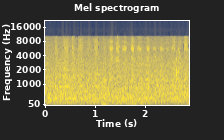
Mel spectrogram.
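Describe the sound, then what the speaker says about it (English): Pencil strokes sketching a dog drawing on paper, a faint, steady scratchy rasp with soft rhythmic sweeps, continuing alone close to the microphone. "with darker pencil strokes"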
